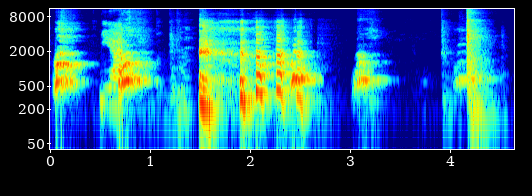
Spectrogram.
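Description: dogs barking

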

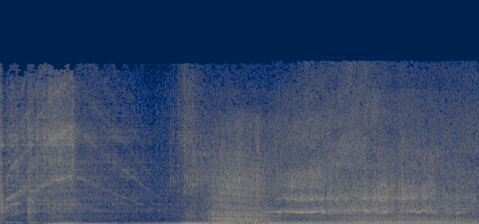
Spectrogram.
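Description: car skidding

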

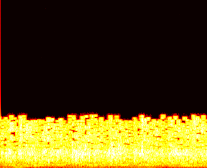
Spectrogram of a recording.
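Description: audience clapping hands

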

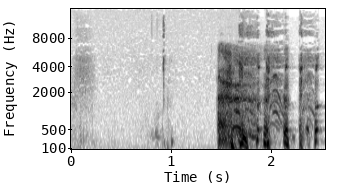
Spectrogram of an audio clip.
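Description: cough

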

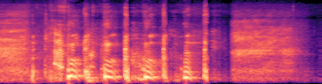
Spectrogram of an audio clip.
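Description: coughing fit

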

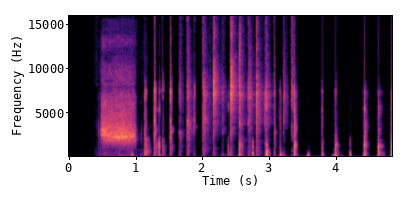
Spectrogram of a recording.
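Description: applause

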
